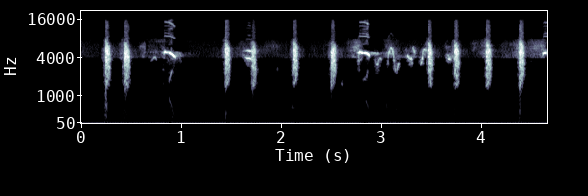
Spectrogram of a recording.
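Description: Siberian Stonechat giving hard, stone-tapping 'tak' clicks, often in quick pairs, mixed with thin, high, rising whistles; otherwise quiet.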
